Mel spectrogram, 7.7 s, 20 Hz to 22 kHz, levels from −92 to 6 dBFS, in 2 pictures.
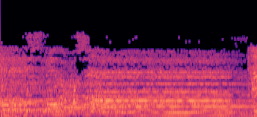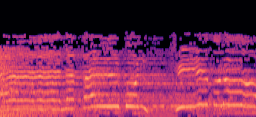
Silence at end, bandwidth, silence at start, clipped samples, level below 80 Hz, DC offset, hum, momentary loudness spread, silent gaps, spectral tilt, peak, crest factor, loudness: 0 s; 7.2 kHz; 0 s; under 0.1%; -40 dBFS; under 0.1%; none; 7 LU; none; -2.5 dB/octave; -2 dBFS; 14 dB; -17 LUFS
